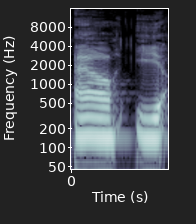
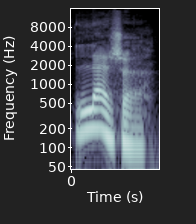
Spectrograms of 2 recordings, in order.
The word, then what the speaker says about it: leisure: will pronounce this Leisure so the e at the beginning is pronounced like an e sound Leisure not everyone in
